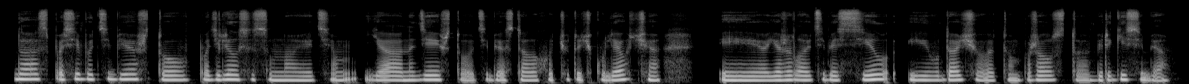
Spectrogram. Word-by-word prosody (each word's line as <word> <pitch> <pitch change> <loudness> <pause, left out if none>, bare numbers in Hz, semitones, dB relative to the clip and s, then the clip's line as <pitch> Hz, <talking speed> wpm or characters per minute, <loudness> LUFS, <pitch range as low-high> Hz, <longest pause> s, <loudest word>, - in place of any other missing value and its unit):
Да, 240 0 +5
спасибо 240 +1 0
тебе, 235 0 +1
что 210 -3 -1
поделился 220 +1 +1
со 220 0 -2
мной 195 -1 +1
этим. 195 +5 -4
Я 200 -1 +1
надеюсь, 210 +2 +3
что 95 - -4
тебе 100 - -3
стало 190 - -1
хоть - - -5
чуточку 225 -1 -5
легче, 205 0 +1 0.6
и - - +3
я 190 0 +3
желаю 200 0 +2
тебе 205 -1 -1
сил 225 +4 +2 0.2
и 200 -2 +1
удачи 205 +2 0
в 190 - -1
этом. 185 - -3
Пожалуйста, 205 +1 -1
береги 200 +3 0
себя. 195 -3 -2
205 Hz, 140 wpm, -22 LUFS, 195-220 Hz, 0.6 s, Да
